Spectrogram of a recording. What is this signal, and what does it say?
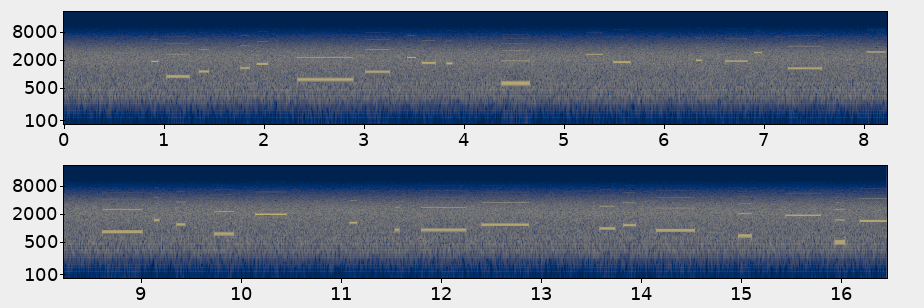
Electronic bleeps of random pitch and length, with radio hiss. There is no code.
